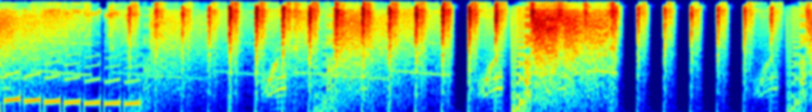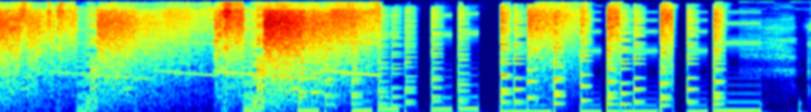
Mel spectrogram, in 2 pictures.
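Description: Chiptune sound effects from the NES game Duck Hunt: chirpy descending tones, sharp zapper shots, flapping whooshes and squawky duck quacks, then rapid beeping jingles toward the end, loud and continuous.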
